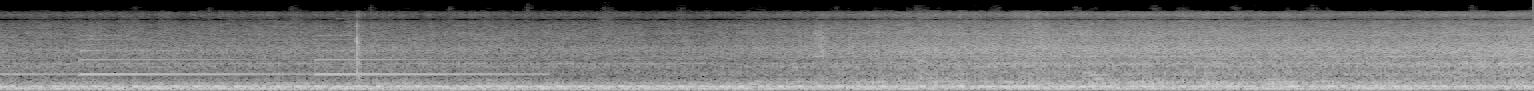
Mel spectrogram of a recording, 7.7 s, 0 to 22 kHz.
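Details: Foxbody Mustang 347ci with Holley Terminator X after upgrading to a 255lph fuel pump: even steady V8 idle, smooth low rumble, no knocks, misses or surging; engine sounds healthy.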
